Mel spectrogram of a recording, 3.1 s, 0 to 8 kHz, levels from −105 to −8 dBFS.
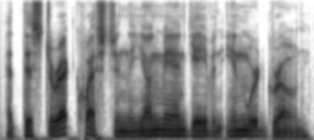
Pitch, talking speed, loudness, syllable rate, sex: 100 Hz, 210 wpm, -17 LUFS, 4.6 syllables/s, male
